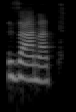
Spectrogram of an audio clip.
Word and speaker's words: zanat: you say suzanna or zanat zanet for us zanat said the second part is lovely most of our stress is on the first syllable um yeah i mean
